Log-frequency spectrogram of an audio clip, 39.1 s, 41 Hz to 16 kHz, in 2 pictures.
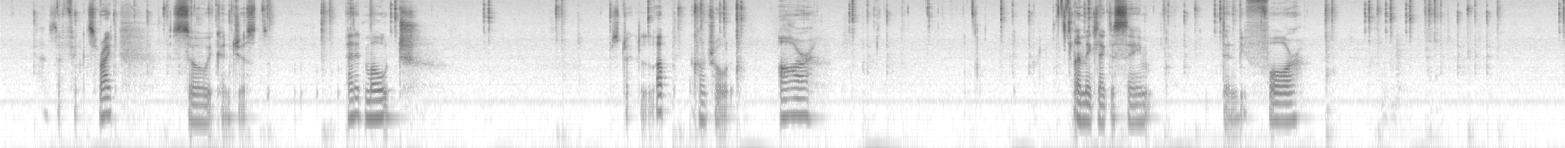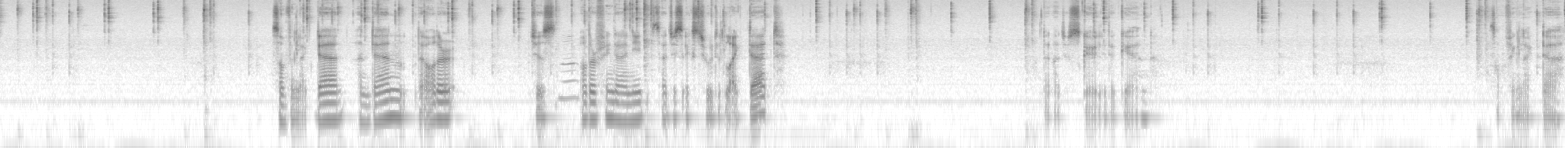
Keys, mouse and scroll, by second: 1.5 middle click, 1.9 shift+middle click, 2.3 scroll up 3, 2.5 shift+middle click, 3.1 ctrl+r, 3.9 Tab, 4.7 click, 5.9 click, 6.8 a, 7.5 click, 8.5 ctrl+r, 10.5 click, 10.7 middle click, 11.5 click, 12.5 middle click, 13.1 middle click, 13.4 click, 13.6 middle click, 14.4 middle click, 15.4 middle click, 16.4 f, 16.9 click, 17.2 shift+click, 17.7 shift+click, 17.7 f, 17.9 middle click, 18.3 shift+middle click, 19.3 click, 19.8 shift+click, 20.1 middle click, 20.7 shift+click, 21.4 shift+click, 21.9 f, 22.1 middle click, 23.2 click, 23.4 middle click, 23.9 shift+click, 24.1 middle click, 24.5 shift+middle click, 25.0 shift+click, 25.3 middle click, 25.8 shift+click, 26.1 shift+middle click, 26.5 middle click, 27.2 e, 27.4 s, 28.3 middle click, 29.0 click, 29.8 middle click, 30.1 shift+middle click, 30.8 a, 31.3 click, 32.2 s, 33.7 click, 34.3 middle click, 35.1 click, 35.4 middle click, 36.1 middle click, 36.6 click, 37.3 click, 37.9 Tab, 38.0-38.5 scroll down 3, 38.3 middle click, 39.0 a.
